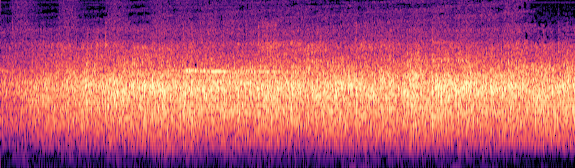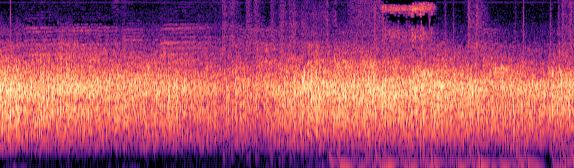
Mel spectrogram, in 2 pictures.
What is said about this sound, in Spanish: Aplausos por favor.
